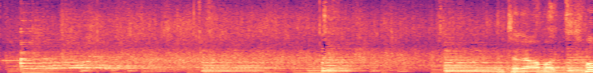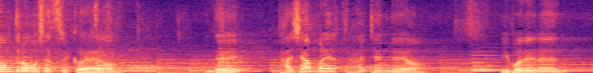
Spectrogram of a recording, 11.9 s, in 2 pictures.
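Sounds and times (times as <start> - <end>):
audience applause: 0.0 - 7.2
speech: 5.1 - 7.3, 8.0 - 10.3, 10.9 - 11.7.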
